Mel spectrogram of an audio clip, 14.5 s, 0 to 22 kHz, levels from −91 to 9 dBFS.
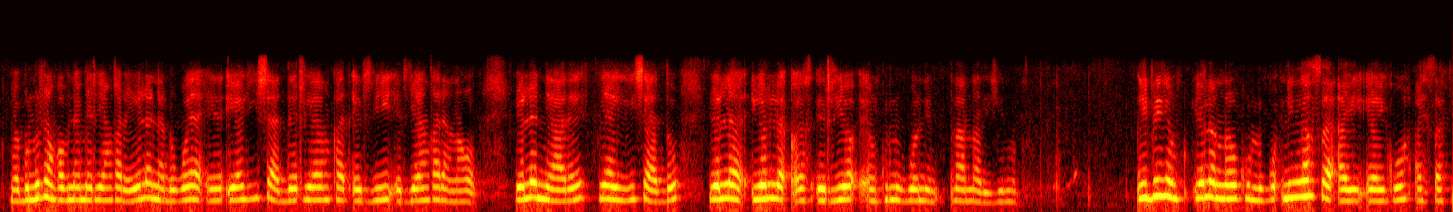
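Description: Speech, passed through the AMR wideband (HD Voice) codec for its whole length. It sounds rough and raspy, which fits the lowest 6.6 kbit/s mode. Nothing remains above 6.9 kHz.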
